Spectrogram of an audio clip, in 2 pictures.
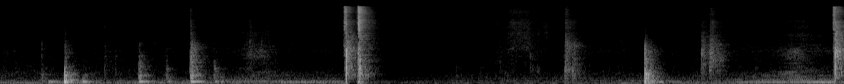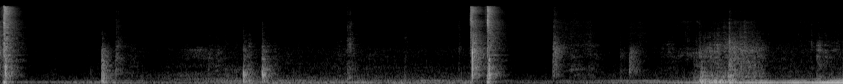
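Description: F-type nail gun firing F30 brads into plywood panel joints: a handful of sharp shots, the loudest three about five seconds apart, lightly tacking the panels of an 18-inch horn-loaded subwoofer kit together. A low hum swells in near the end.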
